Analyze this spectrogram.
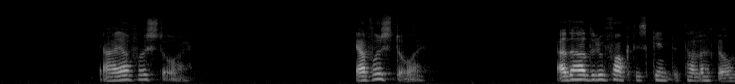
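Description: A young woman speaks softly into a telephone, close by, in short phrases.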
